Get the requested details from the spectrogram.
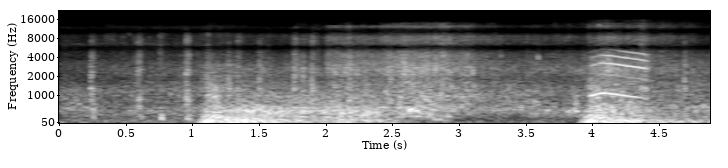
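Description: Water splashes as a large bird runs through a shallow stream.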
